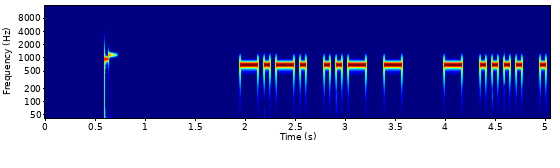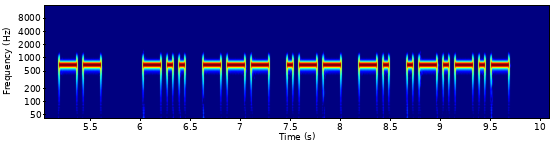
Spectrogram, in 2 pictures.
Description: Morse code, heard as a keyed tone, about 21 wpm, 700 Hz. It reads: CUT THEM DOWN.
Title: Sentences from Top 1000 Words - Review Part 1 - 20wpm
